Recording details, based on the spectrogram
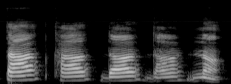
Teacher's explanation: ता था द ध न का उच्चारण स्थान क्या होगा तो यह होगा दंत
